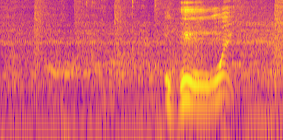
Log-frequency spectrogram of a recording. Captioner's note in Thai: เสียงตีปิงปอง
